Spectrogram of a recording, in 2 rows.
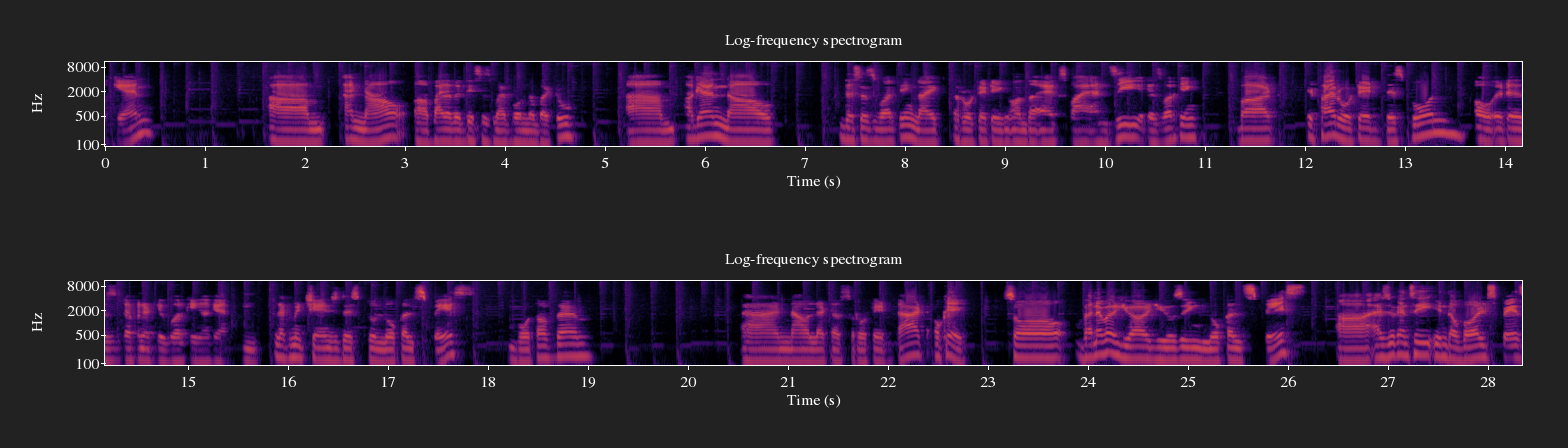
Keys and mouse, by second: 1.4-1.9 shift+middle drag, 2.8 middle click, 3.2-3.5 ctrl+middle drag, 4.4 shift+middle drag, 5.0 ctrl+middle drag, 5.3 middle click, 8.3 r, 8.4 x, 9.3 right click, 9.7 r, 9.9 r, 11.5 click, 12.3 r, 12.4 x, 15.3 middle click, 15.7 r, 16.6-17.4 drag, 17.9-18.9 drag, 20.8 r, 21.0 r, 23.0 middle click.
